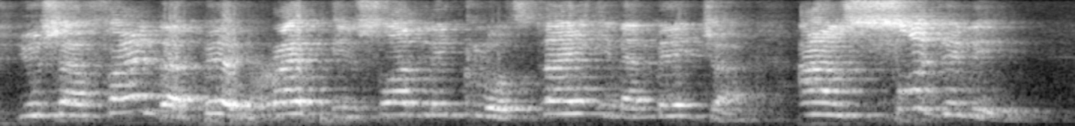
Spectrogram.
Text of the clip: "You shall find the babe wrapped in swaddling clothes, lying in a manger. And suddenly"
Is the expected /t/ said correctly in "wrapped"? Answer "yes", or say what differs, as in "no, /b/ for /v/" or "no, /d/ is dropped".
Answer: no, /t/ is dropped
